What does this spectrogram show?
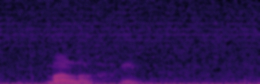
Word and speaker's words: Malachim: Kadoshim, the holy ones, and How do you pronounce that? Malachim. Thank you, Rabbi. Malachim, the messengers.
